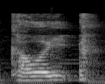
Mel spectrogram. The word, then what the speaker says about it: kawaii: uh scary in japanese so it's better to pronounce it it's three syllables i know i know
